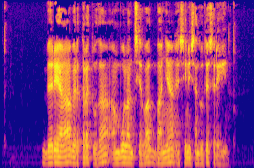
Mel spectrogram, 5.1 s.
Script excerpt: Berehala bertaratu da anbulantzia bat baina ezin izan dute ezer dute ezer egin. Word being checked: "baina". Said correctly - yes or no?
yes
